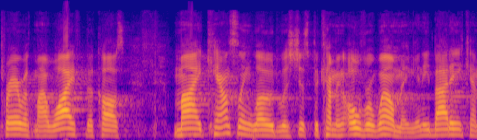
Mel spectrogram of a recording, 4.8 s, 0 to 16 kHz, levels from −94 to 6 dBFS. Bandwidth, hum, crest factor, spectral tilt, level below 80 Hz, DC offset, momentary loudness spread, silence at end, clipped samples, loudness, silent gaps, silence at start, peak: 12 kHz; none; 18 dB; -5.5 dB/octave; -64 dBFS; under 0.1%; 7 LU; 0 s; under 0.1%; -18 LUFS; none; 0 s; 0 dBFS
